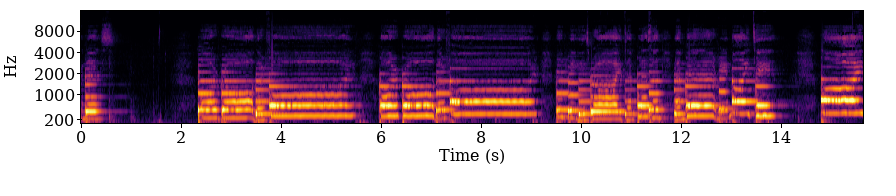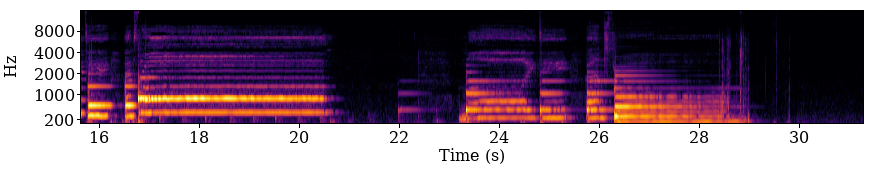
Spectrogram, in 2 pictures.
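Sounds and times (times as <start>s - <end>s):
soprano singing: 0.0s - 0.8s, 2.3s - 14.2s, 14.8s - 20.9s, 23.2s - 29.0s.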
